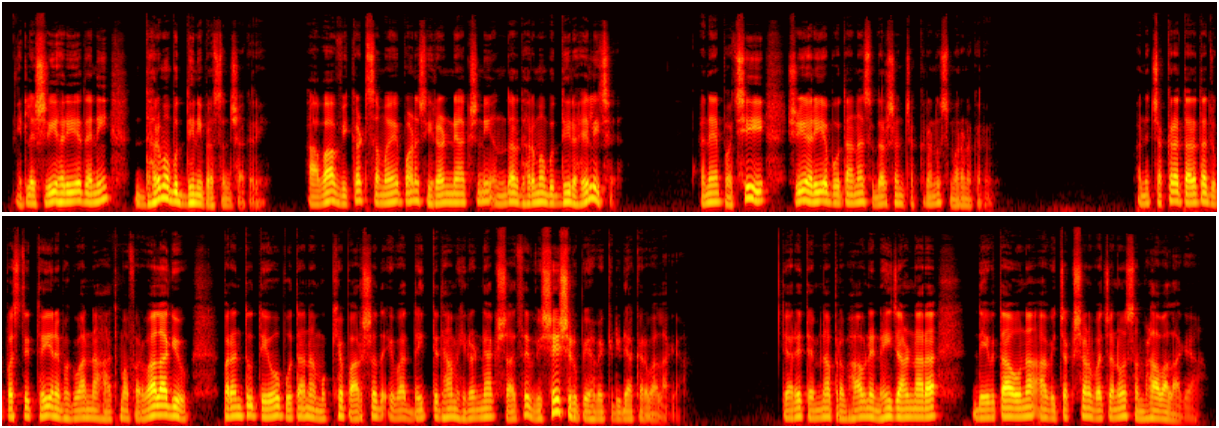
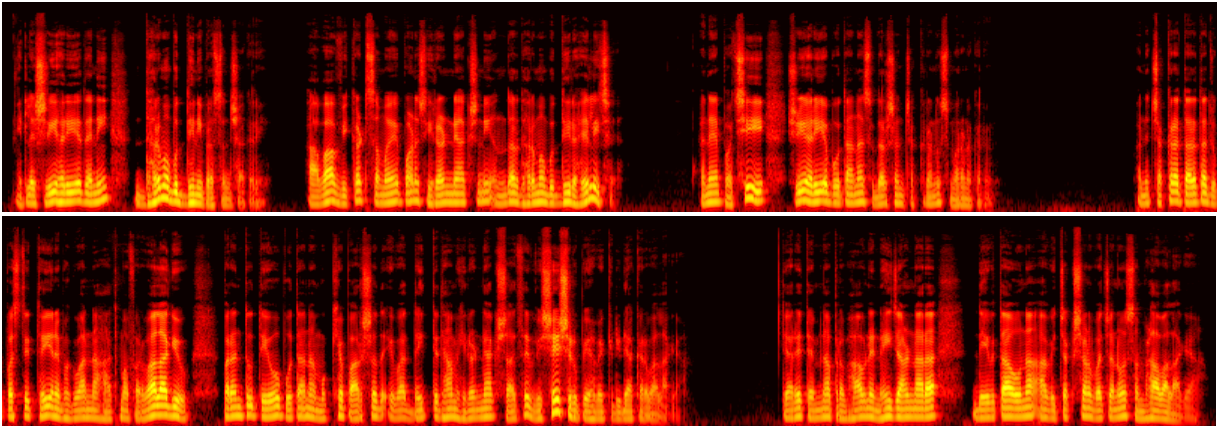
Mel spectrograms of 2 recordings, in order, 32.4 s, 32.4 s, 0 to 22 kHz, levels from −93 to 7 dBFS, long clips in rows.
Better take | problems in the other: neither | none

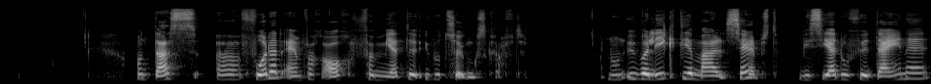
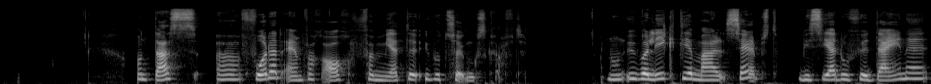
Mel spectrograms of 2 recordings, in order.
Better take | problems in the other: second | thin; very; fading below 350 Hz

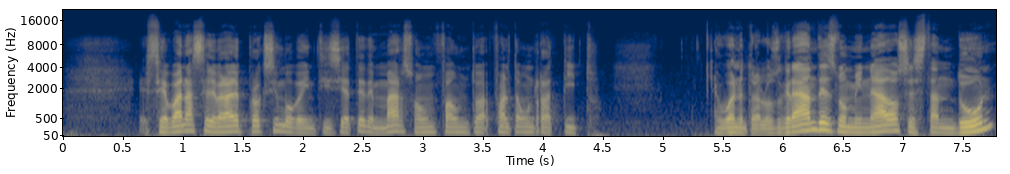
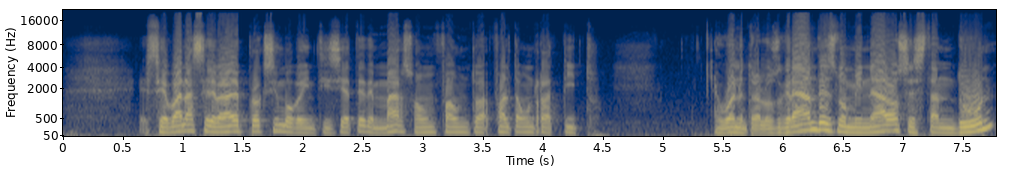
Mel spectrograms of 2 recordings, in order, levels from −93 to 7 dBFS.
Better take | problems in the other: first | distortion; heavy; 7% of the sound clipped

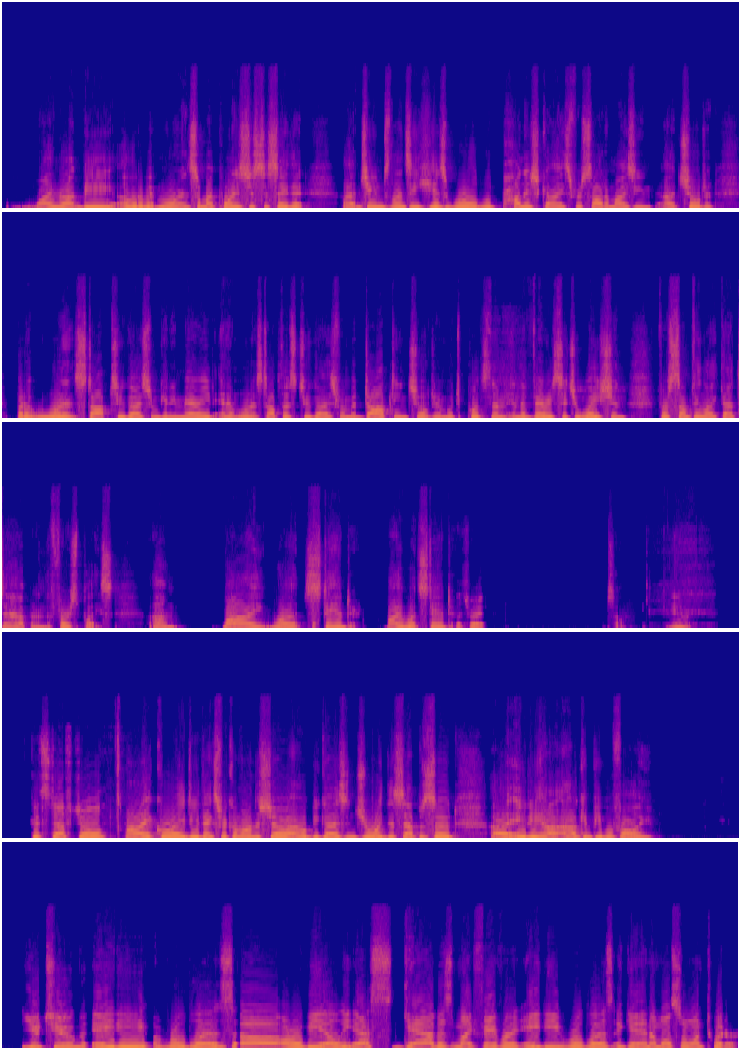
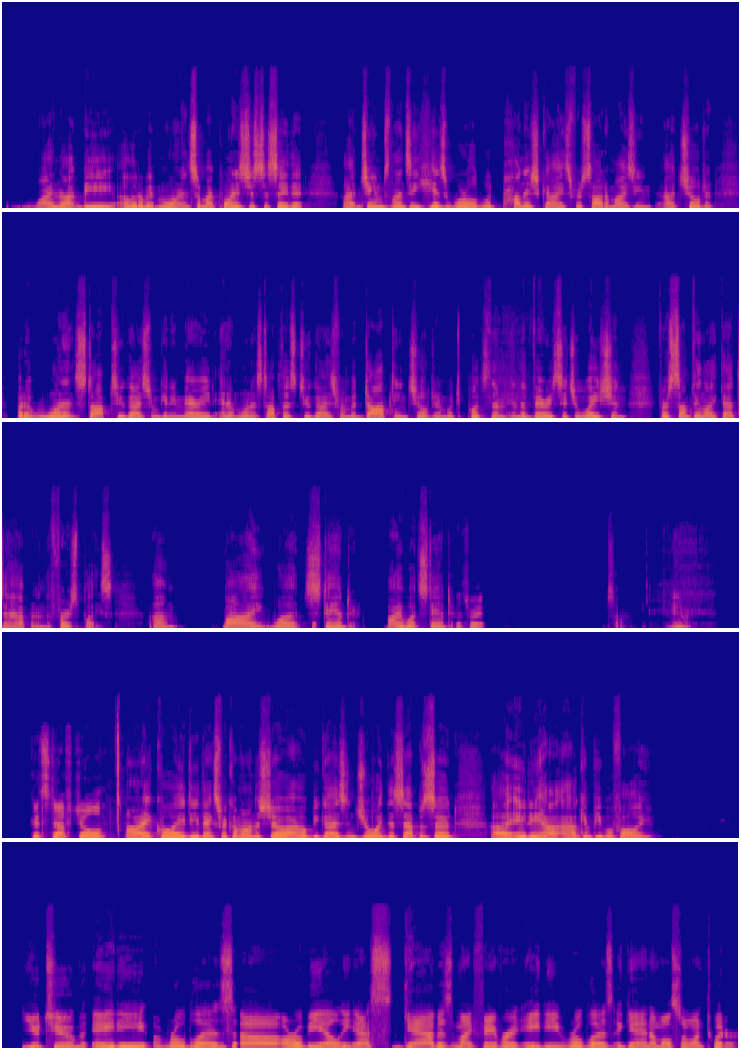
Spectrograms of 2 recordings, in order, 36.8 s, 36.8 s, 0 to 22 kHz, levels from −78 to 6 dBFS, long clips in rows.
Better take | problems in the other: second | distortion; slight; 10 dB below the speech

